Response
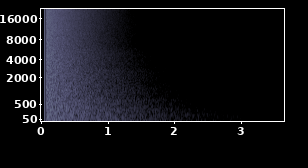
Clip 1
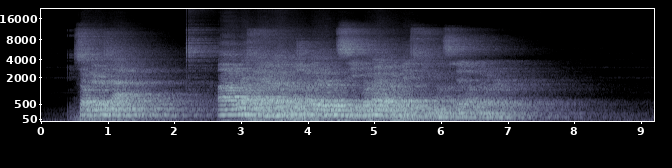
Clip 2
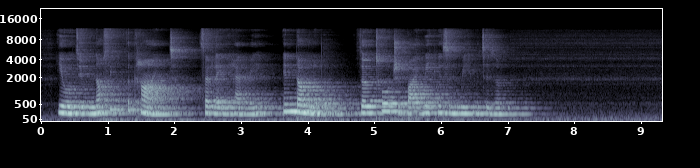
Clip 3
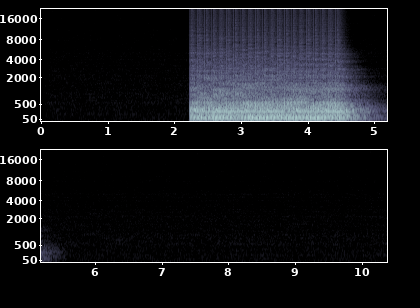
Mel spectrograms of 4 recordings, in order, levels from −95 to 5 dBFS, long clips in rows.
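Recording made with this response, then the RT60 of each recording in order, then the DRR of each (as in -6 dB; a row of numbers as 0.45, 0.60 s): 1; 2.8, 1.5, 1.1 s; -9.5, -0.5, -9.0 dB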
